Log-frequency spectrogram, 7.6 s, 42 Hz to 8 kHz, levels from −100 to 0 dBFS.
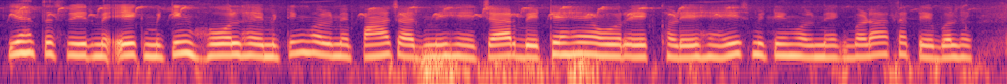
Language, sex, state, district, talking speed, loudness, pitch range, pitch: Hindi, female, Gujarat, Valsad, 230 wpm, -15 LUFS, 235-265 Hz, 250 Hz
